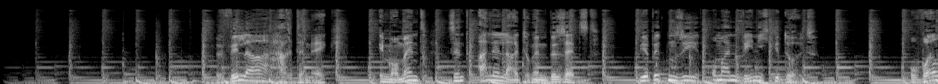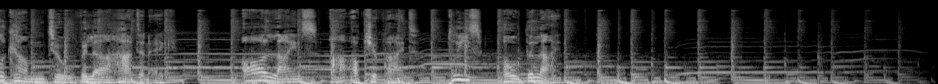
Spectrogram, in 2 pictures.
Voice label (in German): Ansage bei Besetzt; Villa Harteneck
